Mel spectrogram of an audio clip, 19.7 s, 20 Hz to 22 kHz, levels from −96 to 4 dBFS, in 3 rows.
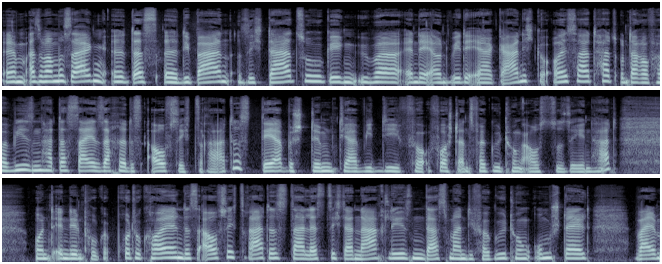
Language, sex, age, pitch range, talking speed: German, female, 30-49, 180-215 Hz, 155 wpm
